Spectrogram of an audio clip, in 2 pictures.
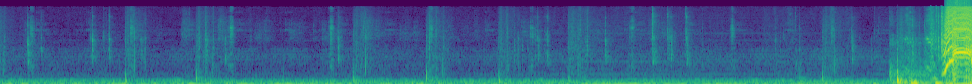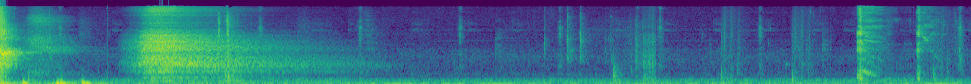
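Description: Soft footsteps tap on a hard floor.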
